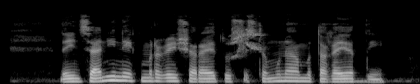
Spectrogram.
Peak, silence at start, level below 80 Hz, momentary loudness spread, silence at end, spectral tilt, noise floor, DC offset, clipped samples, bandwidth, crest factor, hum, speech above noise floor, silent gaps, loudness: -4 dBFS; 0.6 s; -66 dBFS; 8 LU; 0.35 s; -6 dB/octave; -53 dBFS; under 0.1%; under 0.1%; 11 kHz; 20 dB; none; 31 dB; none; -22 LUFS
